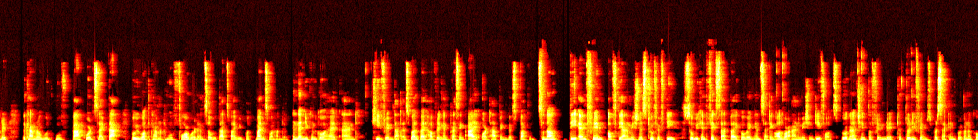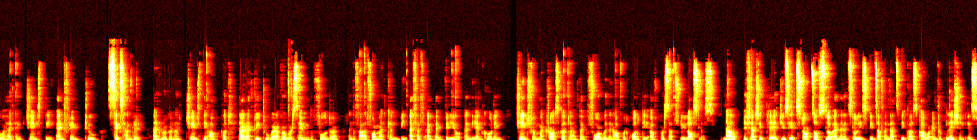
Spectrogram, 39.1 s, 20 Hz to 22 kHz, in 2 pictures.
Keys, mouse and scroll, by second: 0.0 middle click, 7.4 click, 10.7-11.4 scroll down 2, 15.6-16.7 drag, 17.2-18.9 drag, 19.8 scroll down 2, 20.0-22.3 drag, 22.3 0, 23.6-25.5 drag, 24.9 /, 26.2-26.8 scroll down 1, 26.8-27.4 scroll down 1, 27.4 click, 28.3-28.6 scroll down 1, 28.9 click, 29.1-29.8 scroll down 1, 30.3 click, 31.9-33.1 drag, 34.5 KP_0, 34.7 shift+space, 37.4 shift+space.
